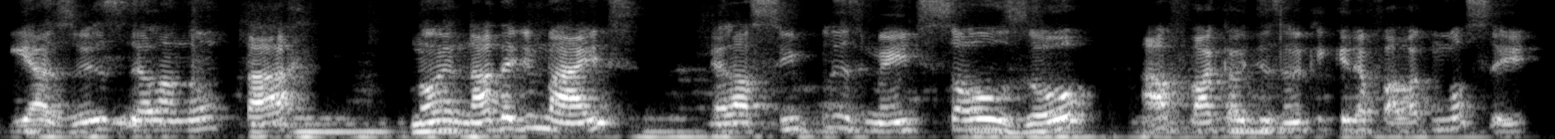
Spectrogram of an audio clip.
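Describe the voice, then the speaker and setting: A middle-aged man with a Brazilian Portuguese accent, lecturing an audience in a lively, informal way and acting out little scenes. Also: high voice, moderate pace, gravelly, crowd noise. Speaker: speaker at a relationship talk.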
